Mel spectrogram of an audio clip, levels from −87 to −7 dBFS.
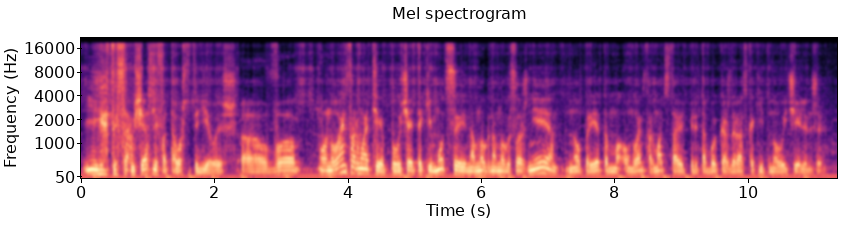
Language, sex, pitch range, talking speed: Russian, male, 85-100 Hz, 150 wpm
